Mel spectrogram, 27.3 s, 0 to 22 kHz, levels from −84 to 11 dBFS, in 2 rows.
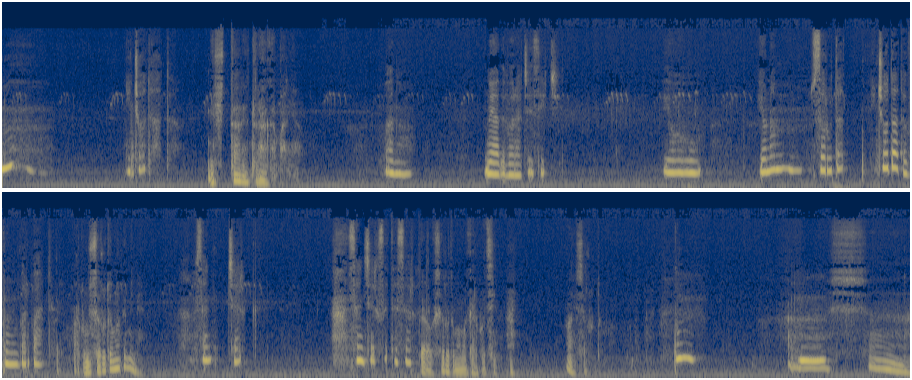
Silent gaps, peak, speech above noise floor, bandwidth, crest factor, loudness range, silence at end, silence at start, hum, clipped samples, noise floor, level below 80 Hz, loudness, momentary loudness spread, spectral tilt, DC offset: none; -2 dBFS; 23 dB; 16 kHz; 18 dB; 7 LU; 0 s; 0 s; none; under 0.1%; -42 dBFS; -38 dBFS; -20 LUFS; 23 LU; -5 dB/octave; under 0.1%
